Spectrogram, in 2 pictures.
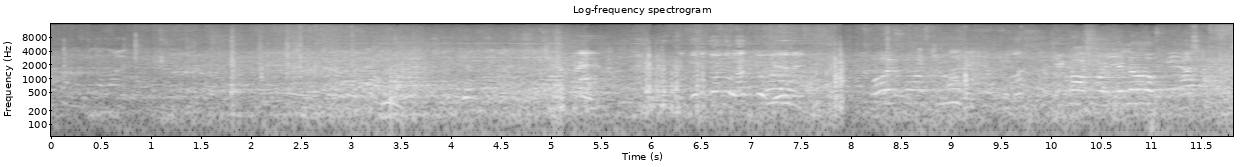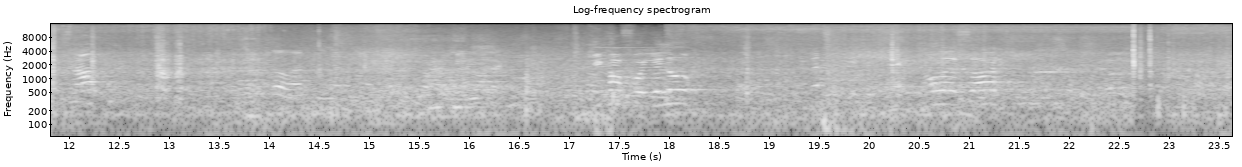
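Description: Small wheeled robots whir as they roll across a hard floor.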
